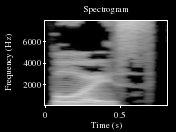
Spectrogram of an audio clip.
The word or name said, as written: boy's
